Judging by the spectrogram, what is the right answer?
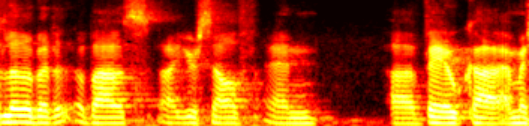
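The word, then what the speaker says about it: WUK: Astrid, can you tell us a little bit about yourself and Veuka? Am I saying that correctly? Yeah, kind of. It's actually, we're just pronouncing it VUK, so all in one.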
